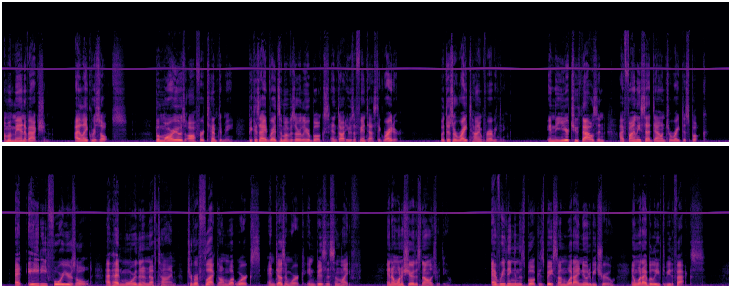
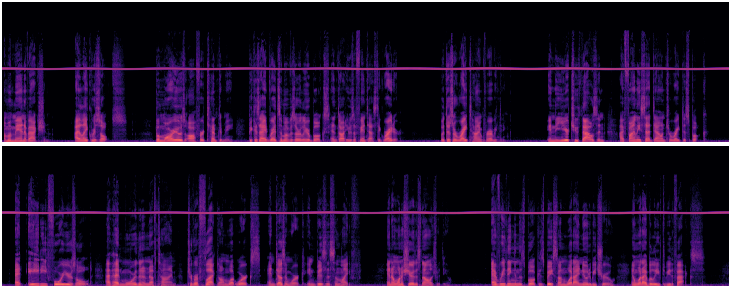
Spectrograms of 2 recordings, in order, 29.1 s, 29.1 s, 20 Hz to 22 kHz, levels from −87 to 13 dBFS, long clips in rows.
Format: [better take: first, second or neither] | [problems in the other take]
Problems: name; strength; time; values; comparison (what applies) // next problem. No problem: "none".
first | high-pitched whine; loud; throughout; 11.5 kHz, 9 dB below the speech; faint in the first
